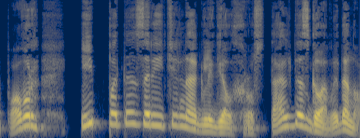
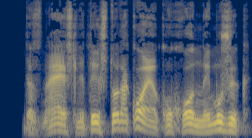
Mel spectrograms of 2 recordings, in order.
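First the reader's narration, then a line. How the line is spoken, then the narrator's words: Stern question. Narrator (Russian): строго спросил повар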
